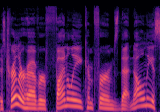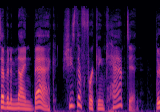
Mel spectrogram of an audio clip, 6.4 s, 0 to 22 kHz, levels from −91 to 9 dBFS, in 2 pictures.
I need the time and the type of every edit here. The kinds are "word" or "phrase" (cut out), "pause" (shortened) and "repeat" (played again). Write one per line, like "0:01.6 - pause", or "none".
none

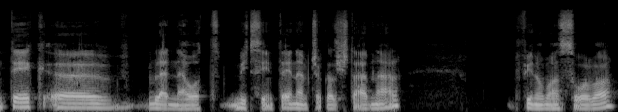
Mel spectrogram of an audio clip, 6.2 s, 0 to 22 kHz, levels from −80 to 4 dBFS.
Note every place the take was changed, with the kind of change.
0:01.5 - word
0:02.5 - word
0:03.4 - word

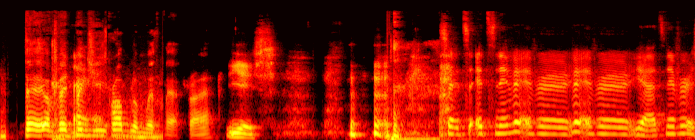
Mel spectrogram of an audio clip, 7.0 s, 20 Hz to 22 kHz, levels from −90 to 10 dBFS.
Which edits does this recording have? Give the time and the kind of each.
0:01.1 - phrase
0:01.6 - word
0:04.4 - word
0:05.7 - repeat

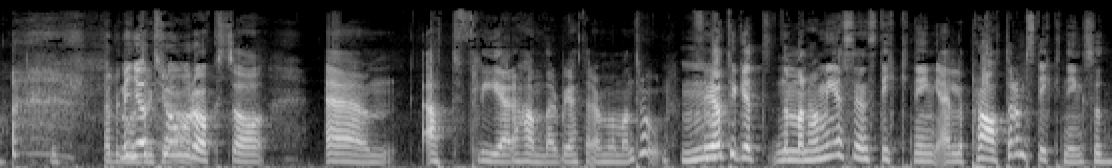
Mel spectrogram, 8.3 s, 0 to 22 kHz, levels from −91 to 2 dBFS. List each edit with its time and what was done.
0:05.1 - pause

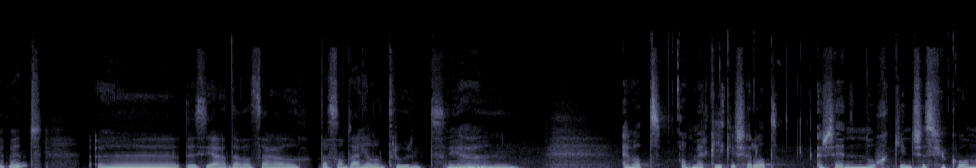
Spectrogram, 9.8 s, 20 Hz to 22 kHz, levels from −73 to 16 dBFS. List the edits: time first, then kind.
0:03.1 - pause
0:06.1 - pause

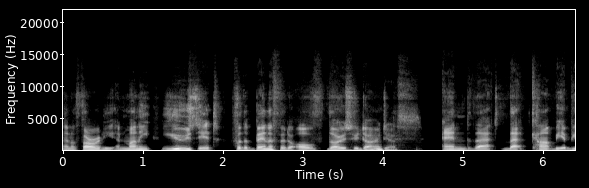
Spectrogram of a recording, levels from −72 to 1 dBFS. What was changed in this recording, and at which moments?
0:01.2 - pause

